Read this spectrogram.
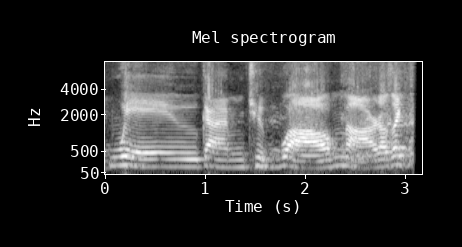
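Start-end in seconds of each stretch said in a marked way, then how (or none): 0.0-2.7 slow, dry, unwelcoming "Welcome to Walmart"; sarcastic greeting. Retold or imitated. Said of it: "sound a little sarcastic". 3.0-3.1 higher, louder comeback yell; mock angry shout. Snapping back at greeter.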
